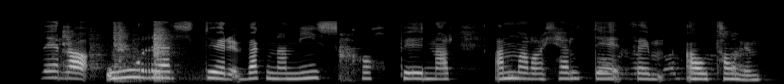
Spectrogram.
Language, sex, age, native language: Icelandic, female, 18-19, Icelandic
